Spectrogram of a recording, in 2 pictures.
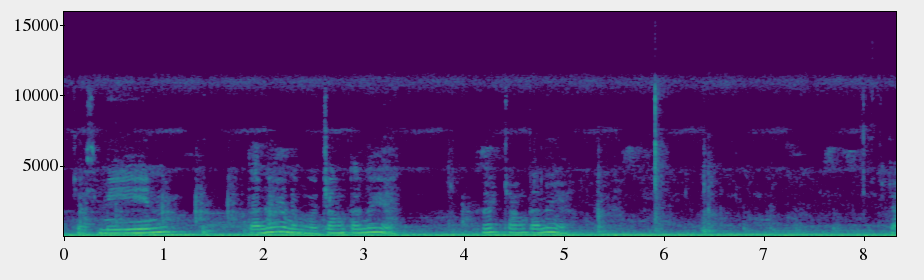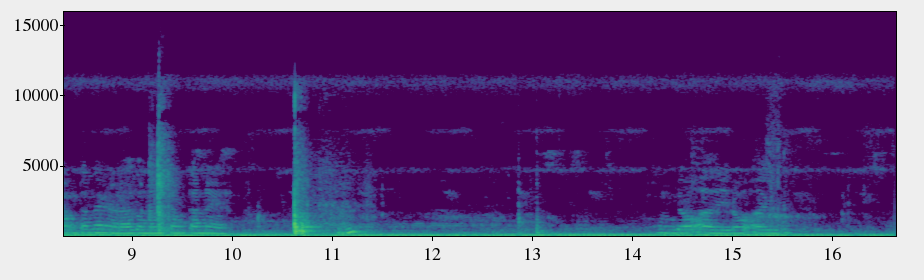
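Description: A young woman speaks gently and softly up close.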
